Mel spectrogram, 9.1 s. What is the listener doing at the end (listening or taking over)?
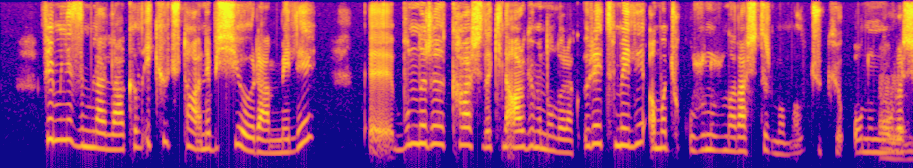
taking over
